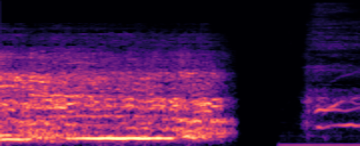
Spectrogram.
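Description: Scolipede, the Megapede Pokémon from a Pokémon video game, lets out a harsh, raspy, dinosaur-like cry, loud and sustained for about a second and a half, then breaks off before a shorter, tonal burst follows over a steady low hum.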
